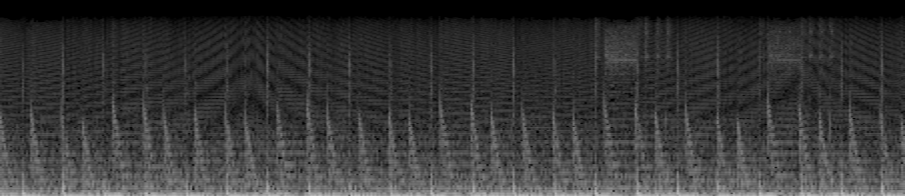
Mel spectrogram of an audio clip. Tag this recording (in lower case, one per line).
music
